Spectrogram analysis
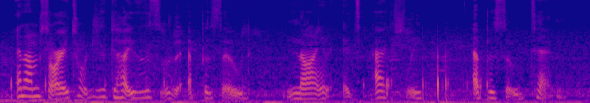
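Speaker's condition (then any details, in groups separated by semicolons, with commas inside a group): Cerebral palsy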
